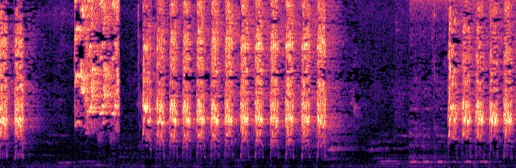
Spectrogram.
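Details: Kingfisher heard in clear, lively calling: a long, even train of loud, grating notes at about three per second. A short harsh squawk comes before it, and faint softer sounds fill a gap before the series resumes.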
